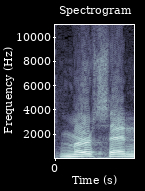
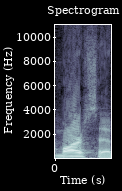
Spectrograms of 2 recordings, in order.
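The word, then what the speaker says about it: Mersenne: that Story one is it's meren not maren I was mispronouncing it and the second is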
